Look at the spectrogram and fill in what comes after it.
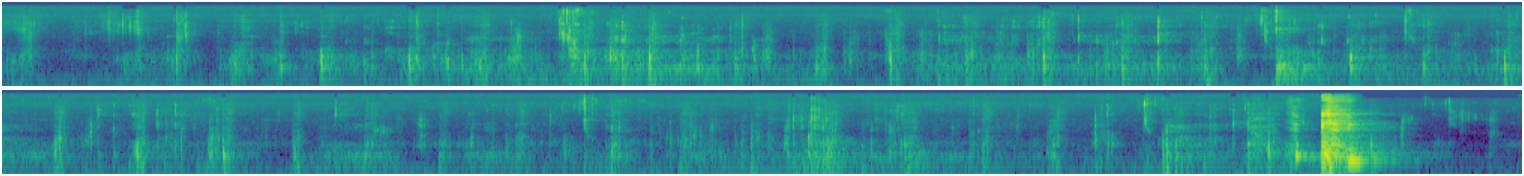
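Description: Close-up chewing of crisp lettuce salad: irregular wet crunches and mouth clicks. Near the end comes a louder, longer bite into a breaded tomato-filled sofficino.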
